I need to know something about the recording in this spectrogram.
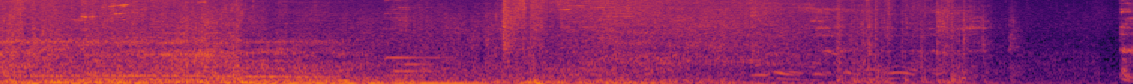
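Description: A loud explosion rumbles and debris crashes down.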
